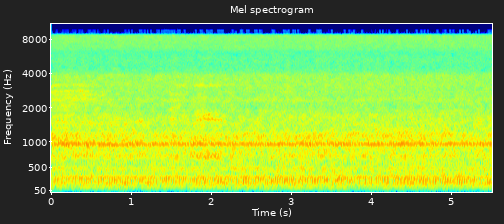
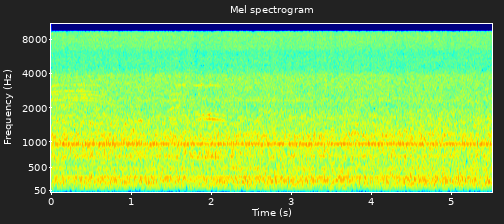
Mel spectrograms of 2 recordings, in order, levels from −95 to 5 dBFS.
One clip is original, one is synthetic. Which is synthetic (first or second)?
first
